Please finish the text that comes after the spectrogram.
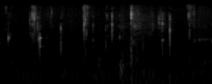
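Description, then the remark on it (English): A person imitates chewing on a mouthguard with their mouth: a quick run of wet smacks and clicks, fairly quiet, repeating irregularly for about a second and a half with no words. “He's talking because he's got that thing he's chewing on.”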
